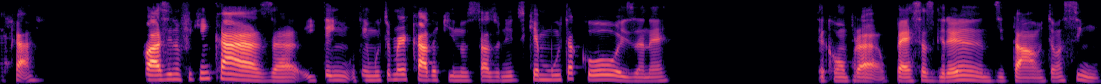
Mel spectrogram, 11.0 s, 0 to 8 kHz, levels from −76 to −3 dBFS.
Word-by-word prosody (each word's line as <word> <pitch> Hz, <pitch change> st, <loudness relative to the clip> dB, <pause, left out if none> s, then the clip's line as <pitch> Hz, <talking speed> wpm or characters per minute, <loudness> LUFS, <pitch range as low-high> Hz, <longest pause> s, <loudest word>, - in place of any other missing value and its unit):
ca 150 Hz, +1 st, -3 dB, 1.1 s
Quase 170 Hz, +2 st, +7 dB
não 185 Hz, 0 st, -8 dB
fica 190 Hz, +3 st, -10 dB
em 210 Hz, -, -5 dB
casa, 155 Hz, -10 st, +6 dB
e 145 Hz, -, -15 dB
tem 155 Hz, -2 st, -7 dB
tem 155 Hz, +4 st, -11 dB
muito 155 Hz, +3 st, -11 dB
mercado 175 Hz, -3 st, +3 dB
aqui 155 Hz, -1 st, -14 dB
nos 145 Hz, -1 st, -12 dB
Estados 140 Hz, 0 st, -5 dB
Unidos 145 Hz, +2 st, -14 dB
que 175 Hz, -, -5 dB
é -, -, -2 dB
muita 170 Hz, +4 st, -8 dB
coisa, 165 Hz, -8 st, -6 dB
né. 130 Hz, +3 st, -7 dB, 1.5 s
Você -, -, -9 dB
compra 130 Hz, -1 st, -3 dB
peças 130 Hz, +2 st, +1 dB
grandes 135 Hz, 0 st, -2 dB
e -, -, -15 dB
tal, 120 Hz, -1 st, 0 dB
então 130 Hz, +2 st, -11 dB
assim, 140 Hz, -4 st, -13 dB
150 Hz, 155 wpm, -23 LUFS, 130-165 Hz, 1.5 s, Quase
